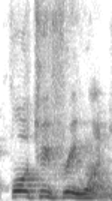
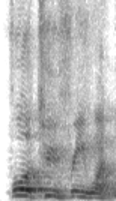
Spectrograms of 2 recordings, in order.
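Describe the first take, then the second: First: Said in the usual way. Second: Four two three one, said loud with a hit on four; emphatic correction. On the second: Shown as a demonstration. Streamer correcting the formation to viewers, loud emphatic. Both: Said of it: "Four three".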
